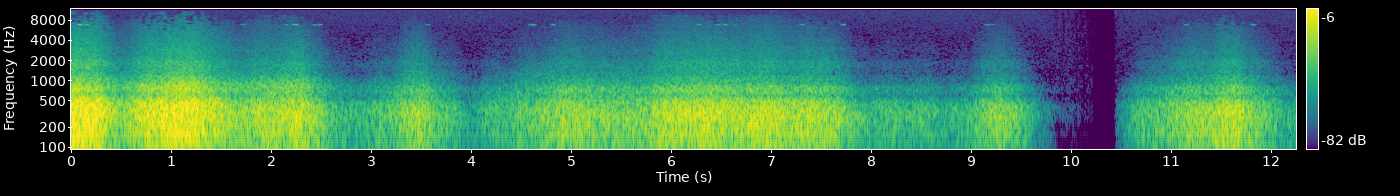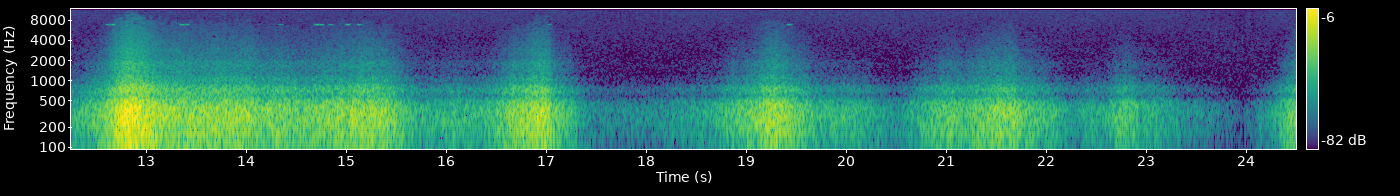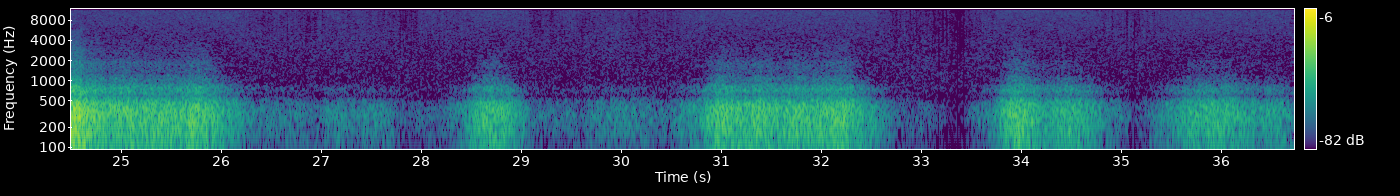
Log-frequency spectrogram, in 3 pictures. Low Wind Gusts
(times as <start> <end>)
0.0 2.6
